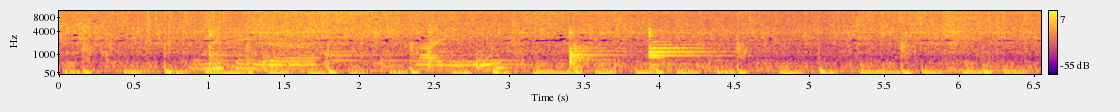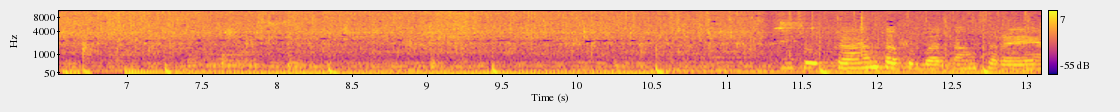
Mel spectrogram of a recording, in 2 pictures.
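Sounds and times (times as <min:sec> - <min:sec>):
vegetables sizzling in hot oil: 0:00.0 - 0:13.0
spatula scraping and tapping wok: 0:00.1 - 0:04.8, 0:05.6 - 0:09.3.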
